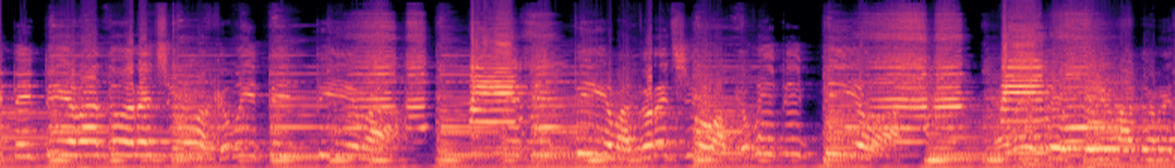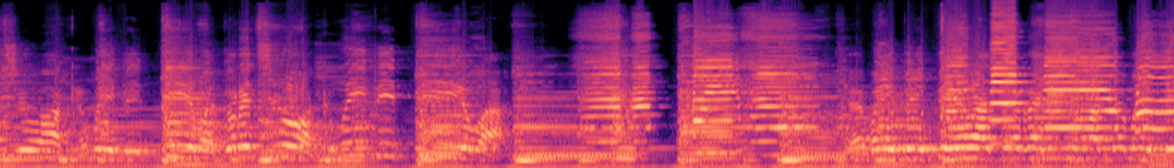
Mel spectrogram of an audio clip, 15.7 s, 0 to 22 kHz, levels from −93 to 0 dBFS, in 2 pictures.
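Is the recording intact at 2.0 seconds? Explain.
No, the peaks at 2.0 seconds crackle with harsh fuzz from hard clipping, present throughout. The signal is overdriven by about 9 dB, so a small share of its peaks are sliced flat.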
